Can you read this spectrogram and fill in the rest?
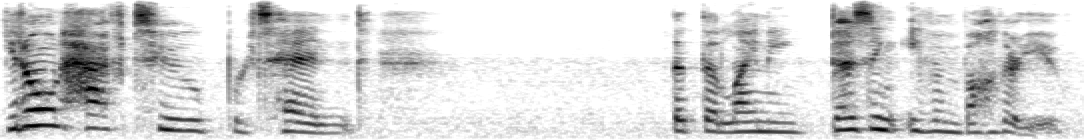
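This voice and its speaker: A woman performing a theatrical monologue as an anxious, fearful young woman, confiding haltingly with dramatic pauses. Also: mid-range voice, husky. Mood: subdued, pleading. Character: anxious young woman confessing a terror of thunderstorms.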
